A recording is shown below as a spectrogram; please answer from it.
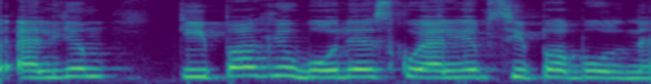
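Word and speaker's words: Allium cepa: भी बोल सकते हैं बट आई प्रेफर कि आप इसको एलियम सीपा ही बोलिएगा ठीक है इलियम सीपा एलियम सीपा इस तरीके से इसको आपने प्रोनाउंस करना है which is the scientific name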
